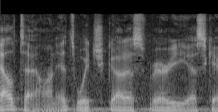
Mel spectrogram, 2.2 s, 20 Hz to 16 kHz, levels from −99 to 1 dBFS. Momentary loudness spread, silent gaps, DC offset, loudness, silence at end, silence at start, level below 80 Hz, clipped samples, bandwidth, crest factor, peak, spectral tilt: 6 LU; none; under 0.1%; -33 LUFS; 0 s; 0 s; -44 dBFS; under 0.1%; 10 kHz; 22 dB; -12 dBFS; -3.5 dB/octave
